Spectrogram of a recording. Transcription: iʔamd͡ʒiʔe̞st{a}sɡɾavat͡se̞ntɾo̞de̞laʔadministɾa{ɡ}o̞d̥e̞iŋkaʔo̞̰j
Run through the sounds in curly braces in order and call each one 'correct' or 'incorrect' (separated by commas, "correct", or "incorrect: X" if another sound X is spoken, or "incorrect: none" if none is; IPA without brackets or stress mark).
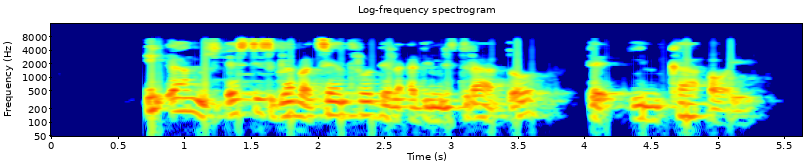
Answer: incorrect: i, incorrect: d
